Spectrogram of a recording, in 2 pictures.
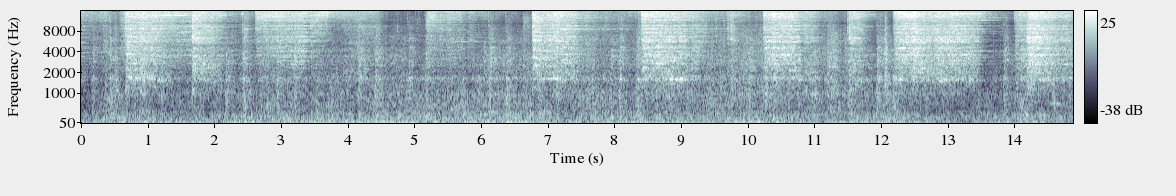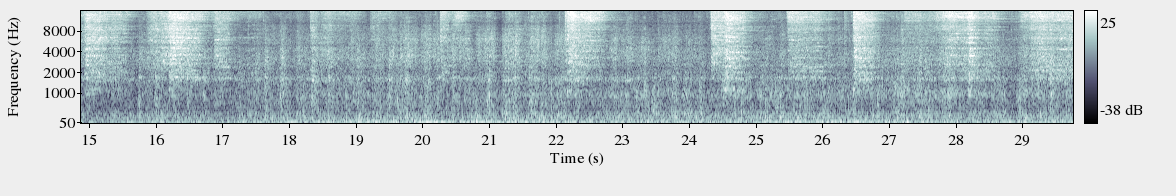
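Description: Freight train of open gondola wagons rolling past at close range: a steady rumble of steel wheels on the rails, with a repeated sharp clatter as the wheelsets cross rail joints.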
